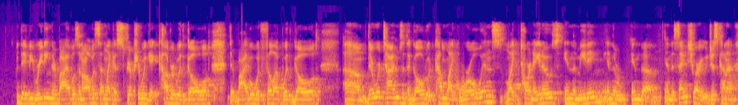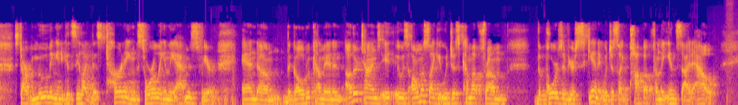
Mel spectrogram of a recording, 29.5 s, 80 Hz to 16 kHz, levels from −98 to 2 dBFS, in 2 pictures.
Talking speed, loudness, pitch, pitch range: 205 wpm, -14 LUFS, 125 Hz, 115-135 Hz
